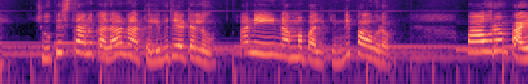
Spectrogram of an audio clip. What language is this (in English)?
Telugu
